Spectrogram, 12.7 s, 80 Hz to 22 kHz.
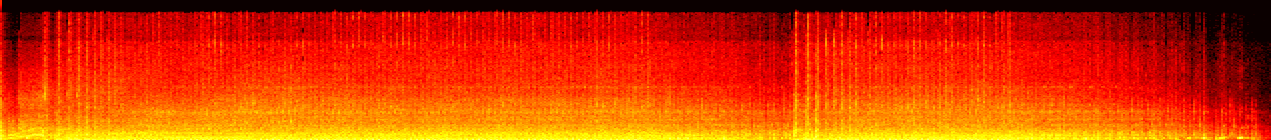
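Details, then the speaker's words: Husqvarna lawn tractor with a 26 hp twin driving a 54-inch deck; it bogs and dies when the electric PTO engages. Lumpy, uneven thumping; one cylinder has spark but isn't firing. Dead cylinder from a displaced pushrod. "i had a suspicion but we're not firing on or well it's got spark so there's another issue on this cylinder um this cylinder is not running let's do that again just be sure"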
